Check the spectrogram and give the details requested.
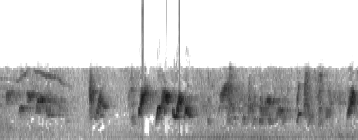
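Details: Competing display by a caged red-whiskered bulbul of a mutant crossbreed line, Singapore kept. Varied warbled phrases alternate with short pauses, including a run of bright, clipped whistles near the middle, plus two sharp clicks.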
